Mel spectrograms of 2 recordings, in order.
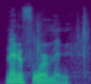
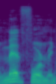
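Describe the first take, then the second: First: It has an extra syllable, starting like 'meta'. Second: It starts with 'met' with no extra syllable. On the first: The speaker calls it wrong. "I always say metaformin like it's a meta" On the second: The speaker calls it right. "Metformin sounds weird to me"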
